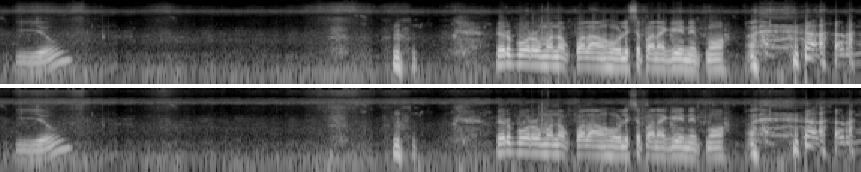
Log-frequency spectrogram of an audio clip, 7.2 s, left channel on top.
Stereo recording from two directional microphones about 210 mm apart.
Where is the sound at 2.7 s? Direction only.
15° left (ahead or behind).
